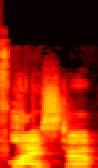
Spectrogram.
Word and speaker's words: Lystrup: Lystrup. It's kind of like strip.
